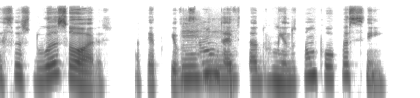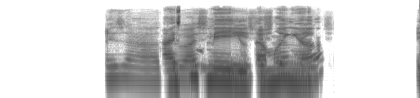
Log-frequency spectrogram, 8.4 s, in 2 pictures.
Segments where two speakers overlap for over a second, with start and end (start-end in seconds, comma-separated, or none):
5.8-7.3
